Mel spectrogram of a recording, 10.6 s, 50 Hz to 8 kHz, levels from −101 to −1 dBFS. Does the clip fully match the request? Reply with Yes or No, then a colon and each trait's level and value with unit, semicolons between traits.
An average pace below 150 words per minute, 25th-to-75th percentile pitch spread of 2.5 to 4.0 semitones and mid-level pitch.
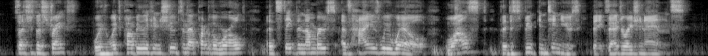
No: average, 170 wpm; average, 3.1 semitones; medium, 170 Hz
